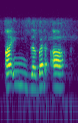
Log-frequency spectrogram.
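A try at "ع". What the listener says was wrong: आइन ज़बर आ नहीं बोलना, सिर्फ आ बोलना है। आ,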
